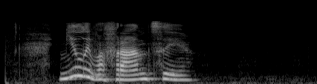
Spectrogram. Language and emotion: Russian, positive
